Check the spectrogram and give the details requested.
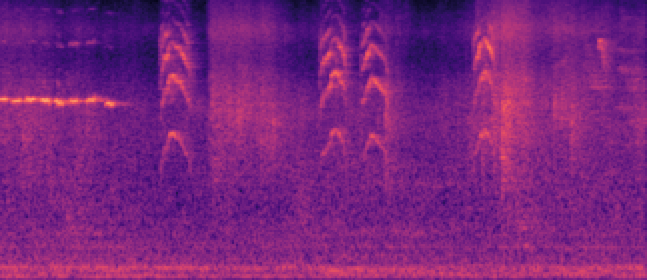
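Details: Male leafbird (kinoi) recorded as a lure for other birds: a thin, steady high whistle, then harsh, arching, buzzy notes given singly and in pairs, with a low background hum.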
